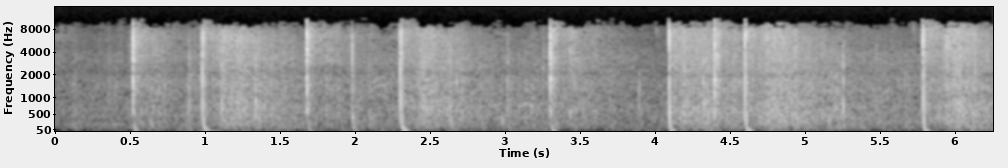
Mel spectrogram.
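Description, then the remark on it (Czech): Repeated sharp firework and firecracker bangs crack out at irregular intervals, about a dozen in six seconds, over a continuous rumbling crackle of further explosions. “Iako odigravanje kroz vatromet, pirotehniku, pucnjavu petarde prvo je za osudu, a onda posle toga takođe izaziva negativne asocijacije, iz psihološkog ugla može dobiti novi smisao i tumačenje.”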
